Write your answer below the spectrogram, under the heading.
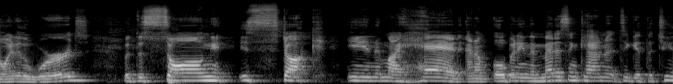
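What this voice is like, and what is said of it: Usual voice. Nothing is said of it.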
